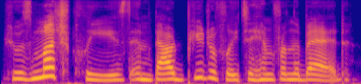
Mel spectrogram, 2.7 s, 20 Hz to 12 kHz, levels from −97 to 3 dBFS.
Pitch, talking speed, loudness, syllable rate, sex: 225 Hz, 265 wpm, -19 LUFS, 6.6 syllables/s, female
